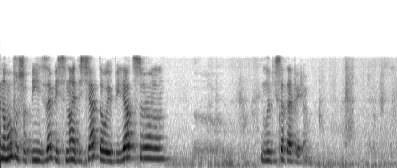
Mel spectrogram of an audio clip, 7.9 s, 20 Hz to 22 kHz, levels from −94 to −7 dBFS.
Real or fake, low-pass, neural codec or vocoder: fake; 5.4 kHz; codec, 16 kHz, 0.8 kbps, ZipCodec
